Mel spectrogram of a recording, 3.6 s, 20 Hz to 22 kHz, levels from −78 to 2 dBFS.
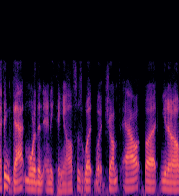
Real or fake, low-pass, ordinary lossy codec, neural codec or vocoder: fake; 7.2 kHz; Opus, 16 kbps; codec, 16 kHz in and 24 kHz out, 1.1 kbps, FireRedTTS-2 codec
